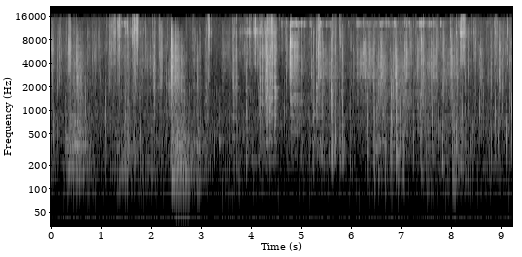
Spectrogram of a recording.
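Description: Irregular knocking and clattering, with a louder thud about two and a half seconds in.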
